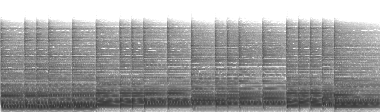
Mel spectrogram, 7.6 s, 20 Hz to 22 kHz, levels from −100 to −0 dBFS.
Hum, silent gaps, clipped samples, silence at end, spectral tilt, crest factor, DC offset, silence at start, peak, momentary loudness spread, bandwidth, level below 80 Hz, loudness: none; none; under 0.1%; 0 s; -4.5 dB/octave; 14 dB; under 0.1%; 0 s; -10 dBFS; 2 LU; 11.5 kHz; -68 dBFS; -24 LUFS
